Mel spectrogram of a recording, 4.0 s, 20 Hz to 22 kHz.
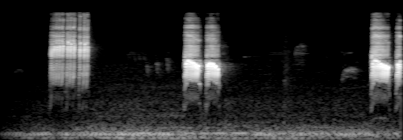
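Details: White-shouldered triller with its tail spread, giving harsh, sharp besetan phrases meant to provoke other trillers into tail display: three loud, rasping, hissy bursts, the first a close doubled shot, the next two spaced about 1.5 seconds apart, over low background hum.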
